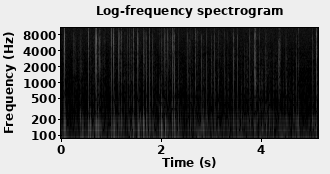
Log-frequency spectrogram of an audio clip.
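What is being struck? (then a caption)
Paperback book with paper cover. A thick blue Black Jewels paperback with a paper cover is held upright while fingers and nails rapidly scratch and tap its cover. The result is a quick, fairly steady patter of short, dry taps mixed with scratchy rustling, carrying mostly low, dull thumps and brief bright clicks that die away almost instantly.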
